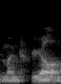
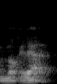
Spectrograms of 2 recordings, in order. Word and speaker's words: Montreal: when I'm speaking English I'm going to pronounce it Montreal not morat even though you know it's a frenchs speaking Province French speaking city mostly so technically I should probably pronounce it the French way but I just tend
